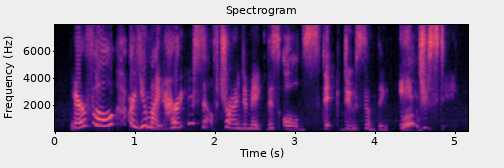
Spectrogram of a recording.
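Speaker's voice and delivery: loud, high, jeering cackling voice. A second voice from another side taunts the adventurers, cackling. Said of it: "a similar uh, cackling".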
